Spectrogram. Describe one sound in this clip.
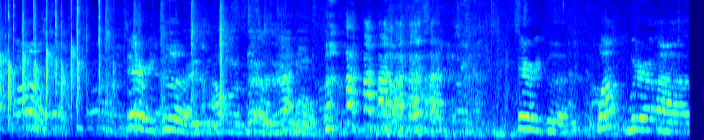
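Men and women talk and laugh nearby in a crowded room.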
